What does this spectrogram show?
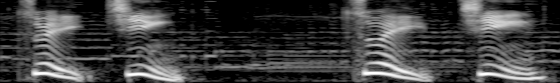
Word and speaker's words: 最近: Yeah, the pronunciation. 最 Z-U-I. Yes. 最 Yes. Yeah. a Fourth very tone. crisp and Yes. flat sound Yes. pronunciation. So both of these are fourth tones, right? Yes. And 近 J-I-N Yes. without the N-G nasal sound.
